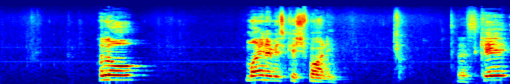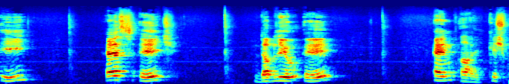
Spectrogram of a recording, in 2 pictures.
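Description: A middle-aged man speaks clearly and calmly, close by.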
